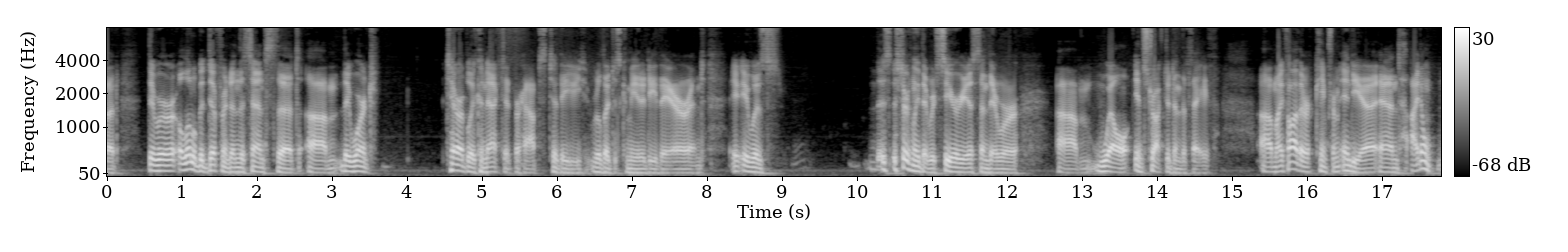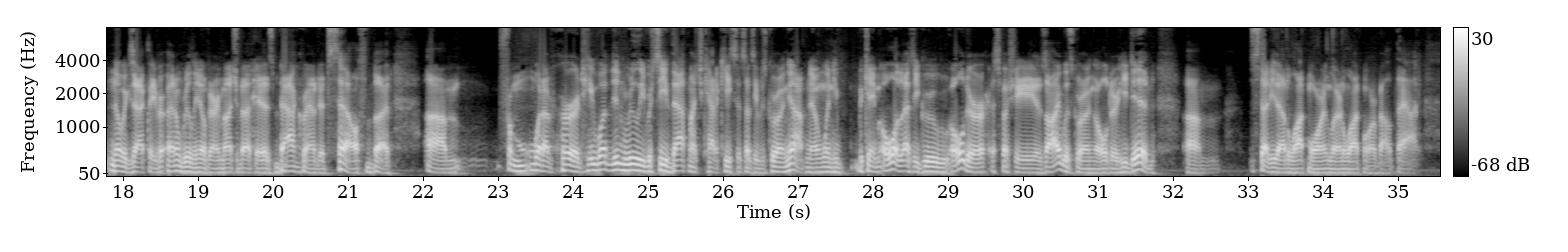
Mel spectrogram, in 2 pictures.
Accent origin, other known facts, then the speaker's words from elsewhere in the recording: Vancouver, British Columbia, Canada; Well, I grew up in Vancouver in Canada, and both my parents were Muslim in their background, although they came from rather different places, both geographically and in terms of their religious preparation.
